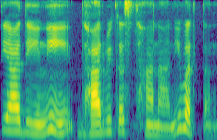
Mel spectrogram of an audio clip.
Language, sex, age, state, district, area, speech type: Sanskrit, female, 30-45, Karnataka, Bangalore Urban, urban, spontaneous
